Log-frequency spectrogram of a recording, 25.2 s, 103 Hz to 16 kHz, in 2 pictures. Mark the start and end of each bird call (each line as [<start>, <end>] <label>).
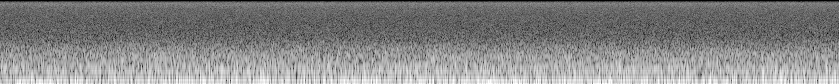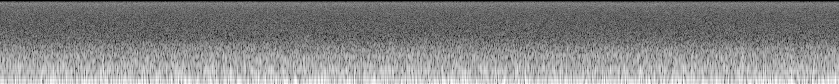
[2.06, 2.16] unidentified bird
